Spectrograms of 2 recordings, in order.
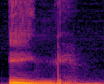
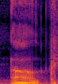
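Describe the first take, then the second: First: The word is said like 'ing'. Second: The word is said like 'unk'. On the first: This is how the Egyptians said it. The speaker calls it right. "is actually pronounced ing" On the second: This is how Afro Americans usually say it. The speaker calls it wrong. "we like to pronounce it unk"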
